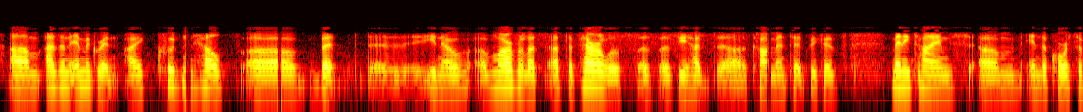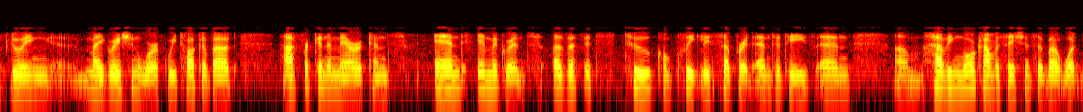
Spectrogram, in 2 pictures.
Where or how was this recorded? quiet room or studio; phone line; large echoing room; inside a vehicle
phone line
